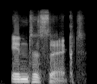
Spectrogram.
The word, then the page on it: intersect: British English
